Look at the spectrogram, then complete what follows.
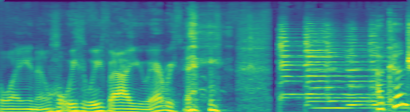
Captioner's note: laughs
